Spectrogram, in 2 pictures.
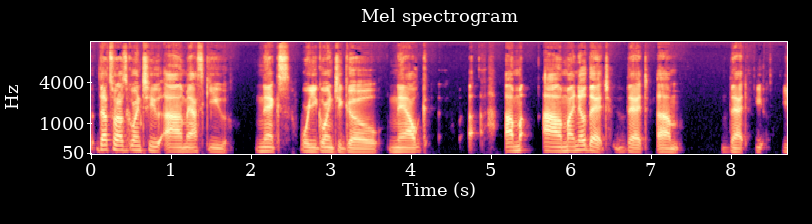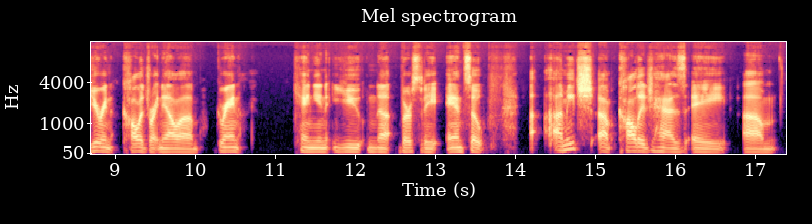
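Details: Adult man who stutters, a podcast host; he reports blocks and repetitions in his own speech; stuttering.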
